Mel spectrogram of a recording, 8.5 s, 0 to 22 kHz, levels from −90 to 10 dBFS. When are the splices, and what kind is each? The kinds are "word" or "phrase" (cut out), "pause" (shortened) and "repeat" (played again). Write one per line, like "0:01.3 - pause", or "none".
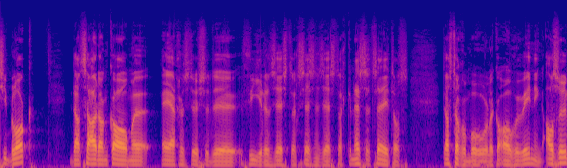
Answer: none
